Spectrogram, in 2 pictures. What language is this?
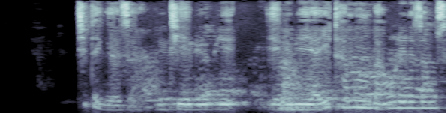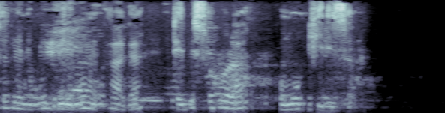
Ganda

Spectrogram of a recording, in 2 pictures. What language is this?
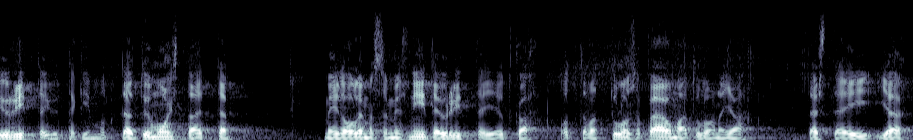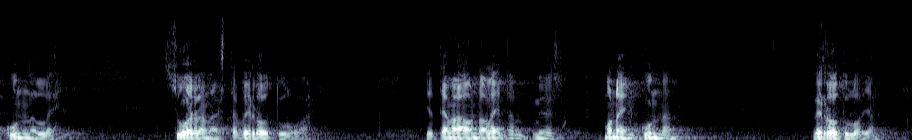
Finnish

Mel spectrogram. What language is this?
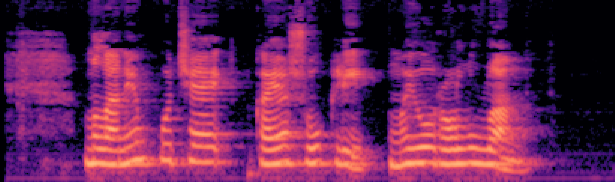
Mari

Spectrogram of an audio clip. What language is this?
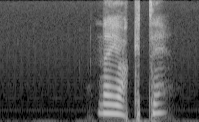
Norwegian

